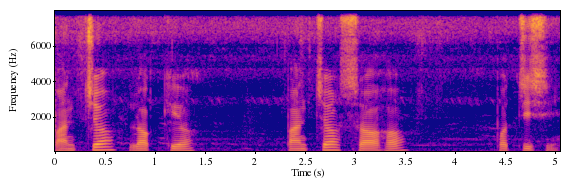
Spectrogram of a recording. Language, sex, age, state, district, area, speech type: Odia, male, 18-30, Odisha, Kendrapara, urban, spontaneous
